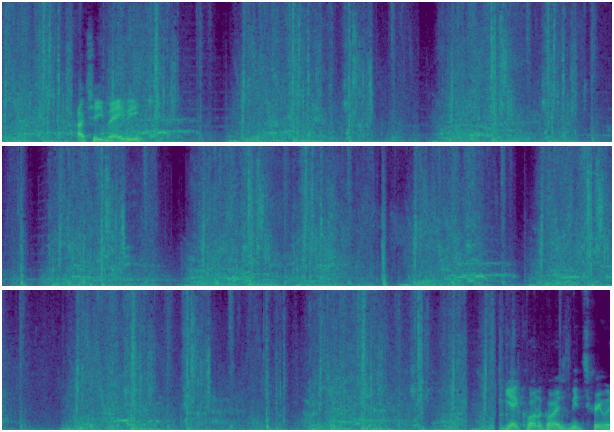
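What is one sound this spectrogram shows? Punches and kicks thud and crack in a video game fight.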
